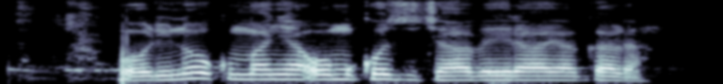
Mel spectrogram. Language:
Ganda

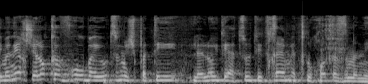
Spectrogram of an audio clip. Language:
Hebrew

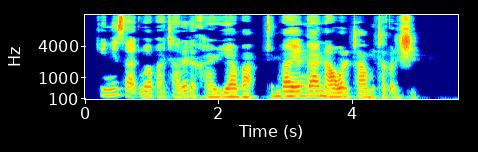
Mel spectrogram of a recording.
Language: Hausa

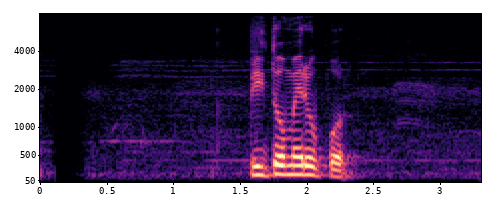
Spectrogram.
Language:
Bangla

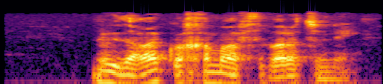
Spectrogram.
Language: Kabyle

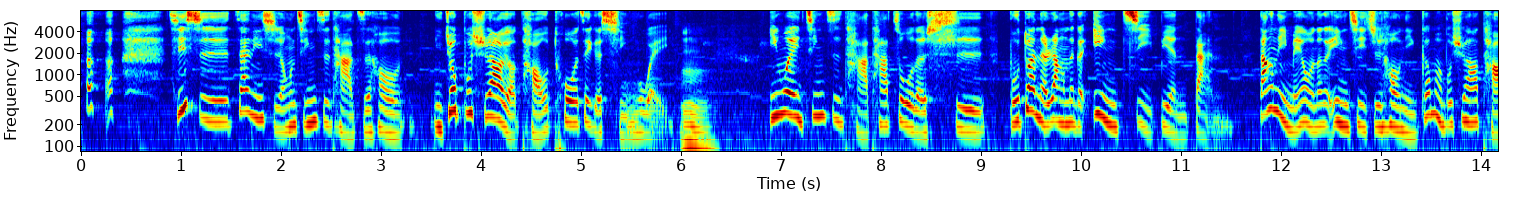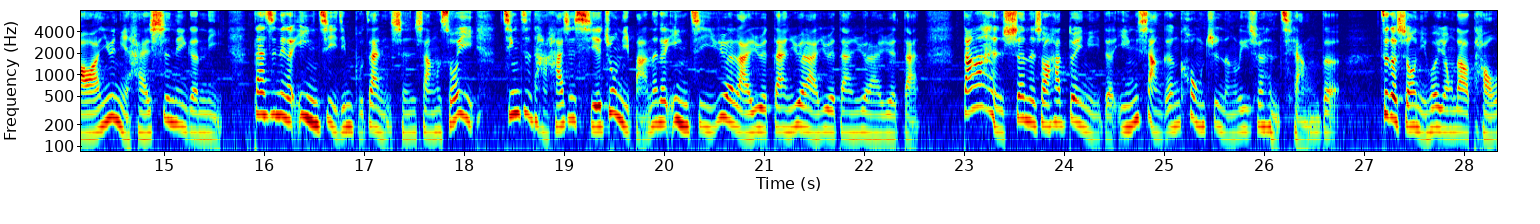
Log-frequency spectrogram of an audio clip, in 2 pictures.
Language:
Chinese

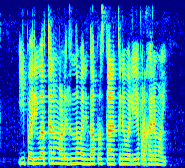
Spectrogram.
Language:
Malayalam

